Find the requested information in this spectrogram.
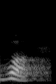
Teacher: जैसे आप बोलिए व, और मेरा ऊपर वाला दांत है वो नीचे वाले ओष्ठ में थोड़ा सा टच होता है, व। न तो वह पूरा पूरा दांत से उच्चारण हुआ और न तो पूरा पूरा ओष्ठ से उच्चारण हुआ। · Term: अर्ध स्वर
